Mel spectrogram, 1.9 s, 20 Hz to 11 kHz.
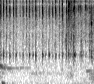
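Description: A PCV valve from a 2011-2024 Infiniti QX56/QX80 or 2017-2024 Nissan Armada, cleaned with solvent, is shaken so its check ball rattles inside in a quick run of light, clicky ticks. About a dozen short, dry hits sound with almost no ring. The check ball now moves freely and springs back into position, as it should.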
